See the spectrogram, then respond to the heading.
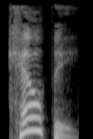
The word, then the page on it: kelpie: British English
